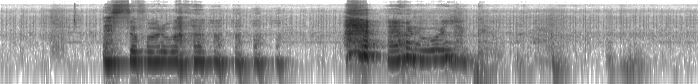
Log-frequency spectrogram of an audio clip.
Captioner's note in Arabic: ضحك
